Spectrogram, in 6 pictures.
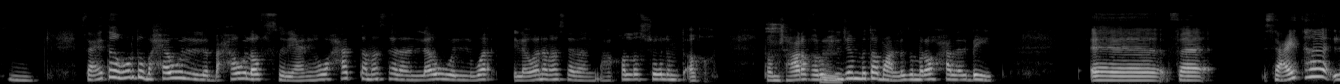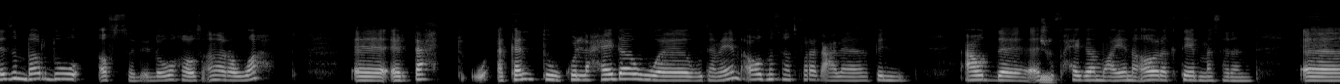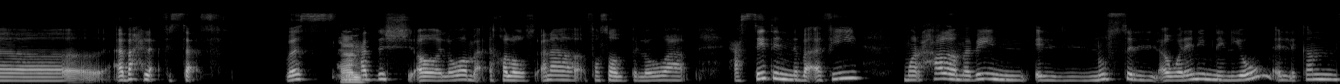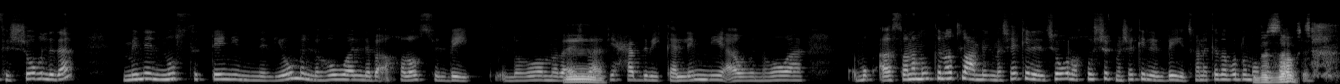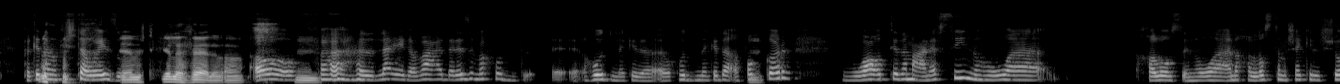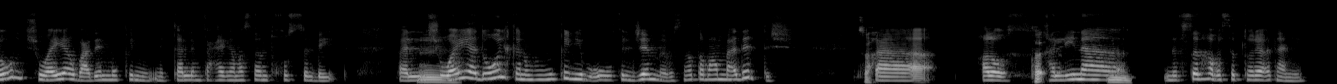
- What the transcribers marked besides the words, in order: in English: "الGym"; chuckle; sniff; laughing while speaking: "ف"; in English: "الGym"
- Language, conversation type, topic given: Arabic, podcast, إزاي بتحافظ على توازنك بين الشغل وحياتك؟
